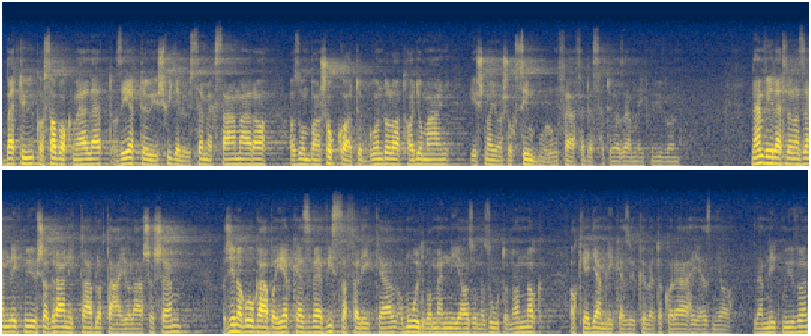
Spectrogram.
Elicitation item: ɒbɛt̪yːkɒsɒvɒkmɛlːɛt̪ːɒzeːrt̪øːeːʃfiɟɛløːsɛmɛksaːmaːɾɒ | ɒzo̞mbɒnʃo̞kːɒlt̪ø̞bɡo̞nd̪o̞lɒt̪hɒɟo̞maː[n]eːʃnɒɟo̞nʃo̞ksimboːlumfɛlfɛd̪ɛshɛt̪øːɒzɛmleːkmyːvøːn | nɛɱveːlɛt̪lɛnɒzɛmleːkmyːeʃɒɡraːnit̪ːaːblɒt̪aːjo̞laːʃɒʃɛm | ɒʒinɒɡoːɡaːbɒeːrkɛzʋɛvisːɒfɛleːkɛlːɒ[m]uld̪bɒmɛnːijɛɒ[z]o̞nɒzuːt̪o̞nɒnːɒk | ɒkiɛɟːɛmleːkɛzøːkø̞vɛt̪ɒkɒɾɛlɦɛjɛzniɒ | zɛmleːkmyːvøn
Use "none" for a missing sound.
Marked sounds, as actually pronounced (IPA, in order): ɲ, m, z

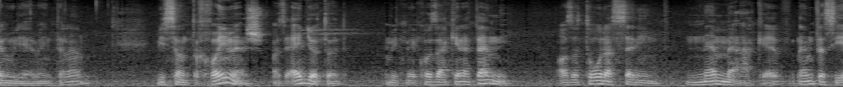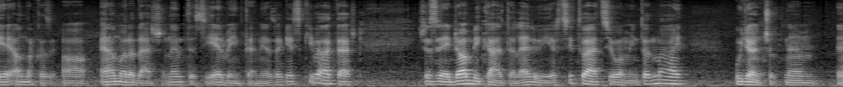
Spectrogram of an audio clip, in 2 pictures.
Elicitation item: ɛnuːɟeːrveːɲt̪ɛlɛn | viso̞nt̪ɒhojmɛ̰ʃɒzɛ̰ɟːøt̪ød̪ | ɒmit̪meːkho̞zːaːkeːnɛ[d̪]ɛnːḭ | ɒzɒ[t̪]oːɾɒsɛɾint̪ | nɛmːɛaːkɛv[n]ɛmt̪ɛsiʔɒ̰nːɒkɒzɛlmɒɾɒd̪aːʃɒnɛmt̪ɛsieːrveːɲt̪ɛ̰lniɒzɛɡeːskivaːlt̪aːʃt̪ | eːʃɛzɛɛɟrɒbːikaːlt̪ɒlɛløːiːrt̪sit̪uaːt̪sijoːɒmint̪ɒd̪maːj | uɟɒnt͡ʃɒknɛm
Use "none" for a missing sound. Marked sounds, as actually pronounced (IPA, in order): t̪, t̪, n

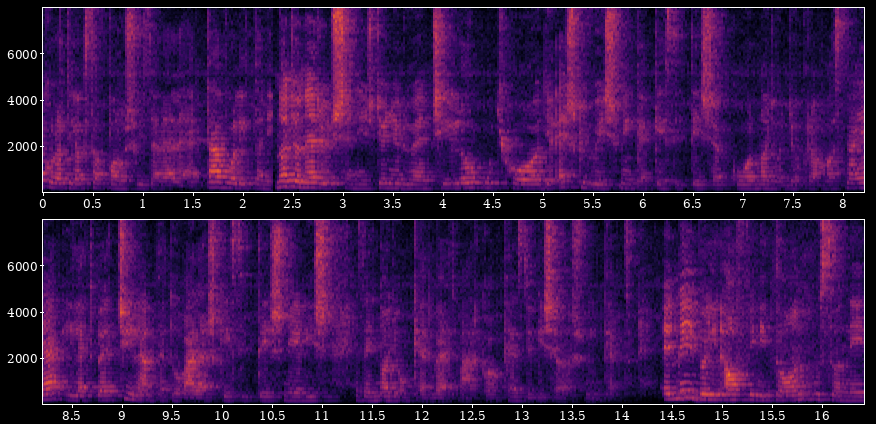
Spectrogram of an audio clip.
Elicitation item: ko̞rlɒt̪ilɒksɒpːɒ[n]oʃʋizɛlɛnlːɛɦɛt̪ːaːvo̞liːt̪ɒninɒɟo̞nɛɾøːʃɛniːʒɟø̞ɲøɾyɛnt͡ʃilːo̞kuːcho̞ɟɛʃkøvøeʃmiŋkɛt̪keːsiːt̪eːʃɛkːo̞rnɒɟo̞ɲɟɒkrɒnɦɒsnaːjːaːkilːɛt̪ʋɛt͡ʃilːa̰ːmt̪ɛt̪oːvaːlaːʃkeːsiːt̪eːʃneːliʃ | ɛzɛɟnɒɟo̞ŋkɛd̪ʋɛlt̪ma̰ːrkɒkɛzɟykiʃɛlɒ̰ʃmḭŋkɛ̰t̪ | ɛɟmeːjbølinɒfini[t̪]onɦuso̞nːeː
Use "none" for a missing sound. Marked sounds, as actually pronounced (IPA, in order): n, t̪

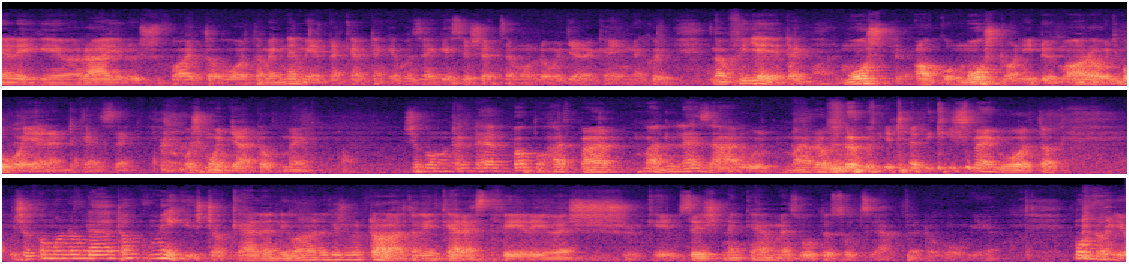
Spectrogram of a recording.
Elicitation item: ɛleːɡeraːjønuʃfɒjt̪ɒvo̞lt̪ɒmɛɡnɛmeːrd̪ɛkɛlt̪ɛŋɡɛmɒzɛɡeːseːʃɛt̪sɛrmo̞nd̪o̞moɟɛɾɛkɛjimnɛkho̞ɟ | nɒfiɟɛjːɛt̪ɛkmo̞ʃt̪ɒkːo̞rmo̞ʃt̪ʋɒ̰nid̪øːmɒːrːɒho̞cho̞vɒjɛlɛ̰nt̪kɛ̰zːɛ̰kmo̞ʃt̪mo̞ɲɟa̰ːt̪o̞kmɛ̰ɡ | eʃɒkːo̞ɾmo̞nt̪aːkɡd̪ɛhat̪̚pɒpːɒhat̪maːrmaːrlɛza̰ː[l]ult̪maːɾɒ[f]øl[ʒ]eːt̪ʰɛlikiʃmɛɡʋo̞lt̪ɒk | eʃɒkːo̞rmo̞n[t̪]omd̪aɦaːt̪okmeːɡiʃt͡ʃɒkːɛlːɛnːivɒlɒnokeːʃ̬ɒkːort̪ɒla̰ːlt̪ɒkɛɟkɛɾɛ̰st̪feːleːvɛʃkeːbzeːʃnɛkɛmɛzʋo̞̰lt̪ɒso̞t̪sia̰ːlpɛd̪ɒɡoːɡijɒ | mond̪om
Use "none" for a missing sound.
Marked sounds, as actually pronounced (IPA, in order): ɾ, f, v, d̪

